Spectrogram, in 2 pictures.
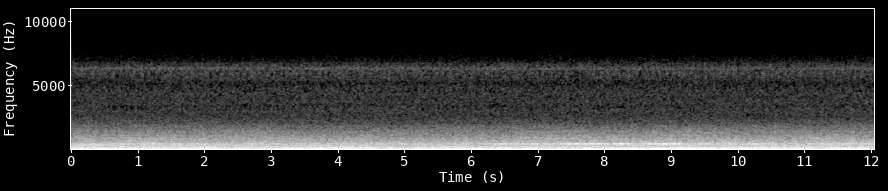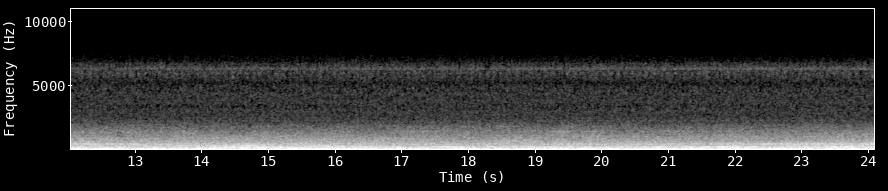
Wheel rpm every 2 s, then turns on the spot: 0, 0, 0, 0, 0, 0, 0, 0, 0, 0, 0, 0.
none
